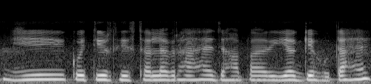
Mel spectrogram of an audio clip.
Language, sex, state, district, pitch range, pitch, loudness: Hindi, female, Chhattisgarh, Korba, 200-215 Hz, 205 Hz, -15 LUFS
